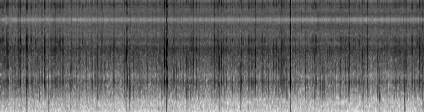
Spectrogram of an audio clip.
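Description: Spray and drips from a cave waterfall falling onto the camera, heard as many sharp, irregular taps over a steady rush of falling water. Two taps, about a third of the way in and again about three quarters through, are much louder than the rest.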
